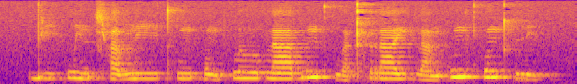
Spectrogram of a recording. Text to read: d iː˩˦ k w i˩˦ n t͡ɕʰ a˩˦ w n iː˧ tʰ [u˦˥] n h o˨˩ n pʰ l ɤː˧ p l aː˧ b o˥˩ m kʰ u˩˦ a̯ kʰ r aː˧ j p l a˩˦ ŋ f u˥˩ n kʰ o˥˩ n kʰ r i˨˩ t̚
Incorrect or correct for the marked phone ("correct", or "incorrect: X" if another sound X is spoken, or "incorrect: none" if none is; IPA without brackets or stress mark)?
incorrect: u˧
